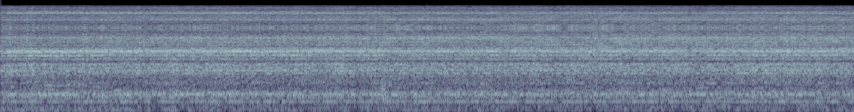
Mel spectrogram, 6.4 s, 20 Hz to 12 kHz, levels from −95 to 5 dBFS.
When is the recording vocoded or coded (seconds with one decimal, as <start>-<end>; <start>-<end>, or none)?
none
